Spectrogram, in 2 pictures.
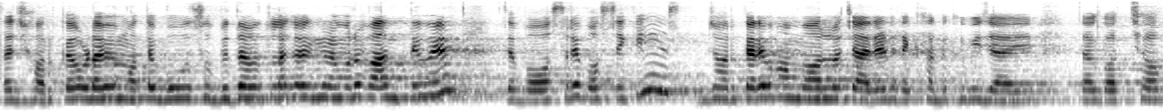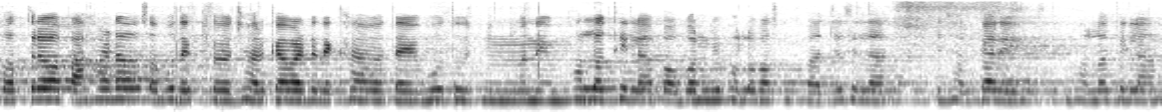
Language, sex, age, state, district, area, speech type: Odia, female, 30-45, Odisha, Dhenkanal, rural, spontaneous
